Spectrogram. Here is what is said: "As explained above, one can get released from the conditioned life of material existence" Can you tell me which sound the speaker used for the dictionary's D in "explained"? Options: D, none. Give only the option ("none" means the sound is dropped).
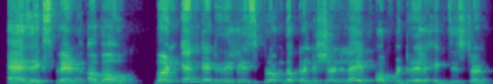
D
